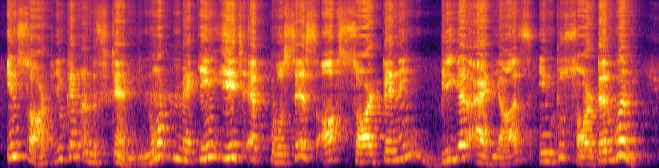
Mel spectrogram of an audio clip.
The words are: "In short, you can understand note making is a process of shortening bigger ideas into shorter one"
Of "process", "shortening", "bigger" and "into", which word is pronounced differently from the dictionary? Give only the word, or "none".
shortening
